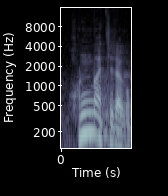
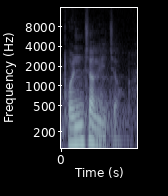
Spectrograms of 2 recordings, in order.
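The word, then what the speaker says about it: 本町: 일본인이 가장 많이 살았던 일본인의 중심지, 혼마지라고 불렀어요. 한국식 발음으로 하면 본정이죠.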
